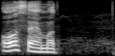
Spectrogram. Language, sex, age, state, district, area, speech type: Punjabi, male, 18-30, Punjab, Gurdaspur, rural, read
